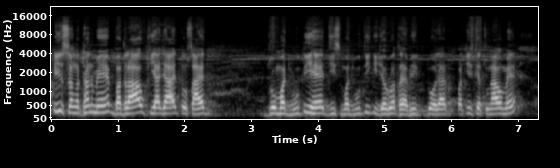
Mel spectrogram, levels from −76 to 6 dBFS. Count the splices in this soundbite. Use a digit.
0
